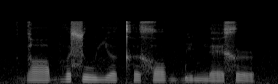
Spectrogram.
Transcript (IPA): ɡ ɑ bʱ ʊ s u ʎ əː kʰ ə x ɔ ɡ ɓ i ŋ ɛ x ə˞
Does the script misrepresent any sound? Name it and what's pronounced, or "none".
none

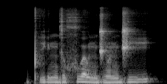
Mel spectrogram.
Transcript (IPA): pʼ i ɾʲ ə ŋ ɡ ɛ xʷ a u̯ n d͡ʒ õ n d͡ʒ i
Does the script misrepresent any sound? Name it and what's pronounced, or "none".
none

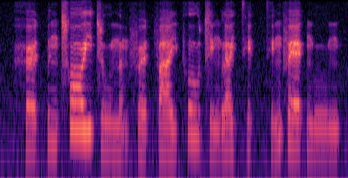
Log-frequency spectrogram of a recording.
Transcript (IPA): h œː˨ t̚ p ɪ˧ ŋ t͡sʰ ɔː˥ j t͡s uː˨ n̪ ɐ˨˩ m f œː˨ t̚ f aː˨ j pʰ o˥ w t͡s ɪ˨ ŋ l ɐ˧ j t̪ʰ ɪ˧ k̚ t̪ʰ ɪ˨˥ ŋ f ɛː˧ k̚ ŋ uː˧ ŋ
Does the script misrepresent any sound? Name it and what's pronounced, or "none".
none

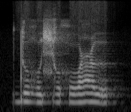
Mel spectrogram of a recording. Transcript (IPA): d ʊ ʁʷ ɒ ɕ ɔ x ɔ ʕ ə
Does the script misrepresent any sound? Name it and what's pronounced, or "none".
ɒ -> ʌ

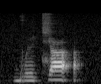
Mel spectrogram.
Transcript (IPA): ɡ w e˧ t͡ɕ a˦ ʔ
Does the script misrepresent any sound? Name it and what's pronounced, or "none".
none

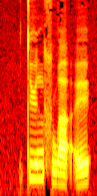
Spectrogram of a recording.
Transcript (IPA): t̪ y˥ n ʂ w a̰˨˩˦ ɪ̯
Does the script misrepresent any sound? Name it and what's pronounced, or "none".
none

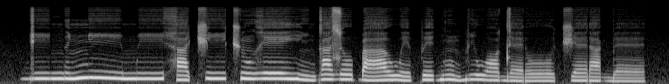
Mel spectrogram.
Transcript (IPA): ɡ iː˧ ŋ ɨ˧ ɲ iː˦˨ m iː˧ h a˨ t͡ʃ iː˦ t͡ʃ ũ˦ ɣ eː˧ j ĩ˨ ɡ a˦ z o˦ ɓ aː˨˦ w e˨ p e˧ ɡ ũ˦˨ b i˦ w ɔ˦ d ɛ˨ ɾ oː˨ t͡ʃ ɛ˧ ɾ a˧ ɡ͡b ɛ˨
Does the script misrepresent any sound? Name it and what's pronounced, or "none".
eː˧ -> eː˦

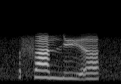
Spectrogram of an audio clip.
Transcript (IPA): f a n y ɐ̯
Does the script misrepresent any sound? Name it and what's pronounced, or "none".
none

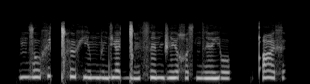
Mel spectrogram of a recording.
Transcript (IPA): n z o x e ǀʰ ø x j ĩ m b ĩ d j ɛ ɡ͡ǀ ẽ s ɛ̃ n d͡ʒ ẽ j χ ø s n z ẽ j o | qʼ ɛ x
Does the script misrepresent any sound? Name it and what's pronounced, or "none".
none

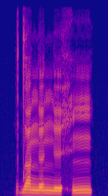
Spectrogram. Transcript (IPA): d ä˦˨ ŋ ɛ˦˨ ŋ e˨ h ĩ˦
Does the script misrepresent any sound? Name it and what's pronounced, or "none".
none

